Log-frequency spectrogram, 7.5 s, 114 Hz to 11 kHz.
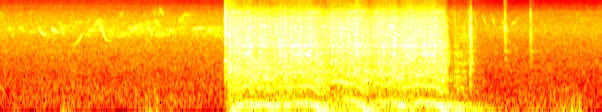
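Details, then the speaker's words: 1970 Dodge Super Bee big block, junkyard car, after a coil replacement with fuel poured in and the starter wire pushed: about three seconds of cranking with uneven chuffs as cylinders try to catch, then it drops out. It sparks but won't start; the battery may be weak. "so we're getting some kind of it is sparking we're it's trying to start just turn that idle up a little bit"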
